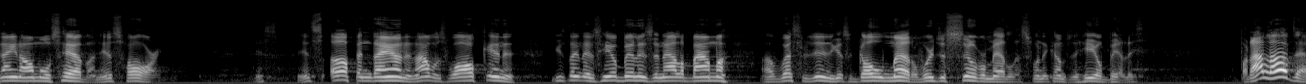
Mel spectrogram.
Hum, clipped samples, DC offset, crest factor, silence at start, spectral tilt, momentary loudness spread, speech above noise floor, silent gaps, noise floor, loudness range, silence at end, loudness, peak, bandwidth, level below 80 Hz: none; under 0.1%; under 0.1%; 20 dB; 0 s; -6 dB/octave; 17 LU; 37 dB; none; -59 dBFS; 5 LU; 0 s; -22 LUFS; -2 dBFS; 11 kHz; -60 dBFS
